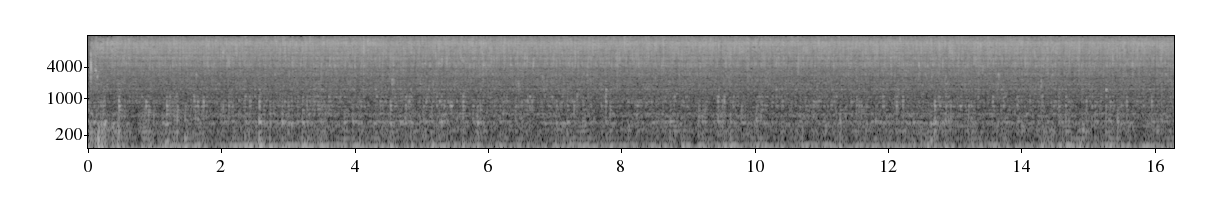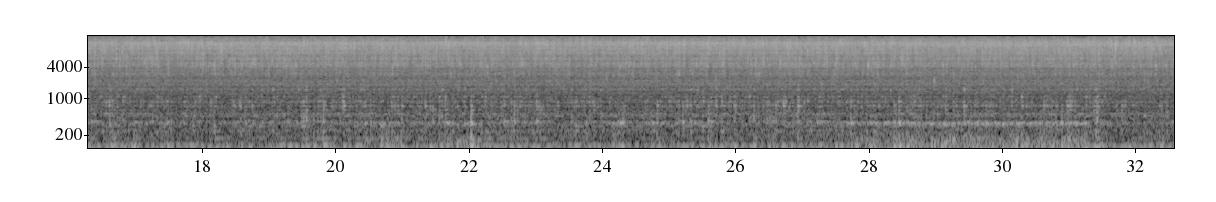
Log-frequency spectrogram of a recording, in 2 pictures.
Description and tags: Water-spray-in-sink-draining-sndREV
water spraying into metal sink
